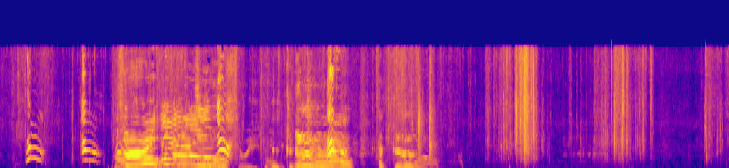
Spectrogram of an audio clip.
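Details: Newborn puppies squealing during a litter's birth indoors: a run of high, wavering, whining cries rising and falling in quick succession for several seconds, then fading into quiet room sound with faint murmurs.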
